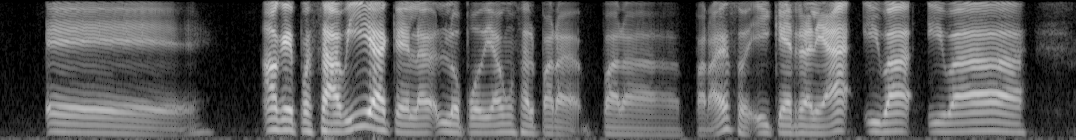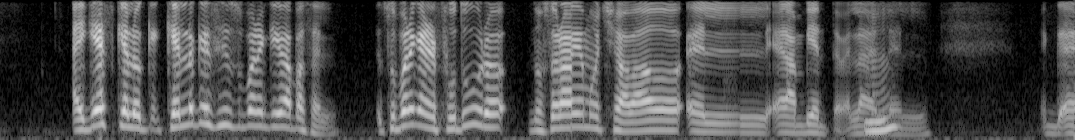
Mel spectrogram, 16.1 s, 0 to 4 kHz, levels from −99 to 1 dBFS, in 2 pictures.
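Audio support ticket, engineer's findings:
Short concealed packet loss, 12.32 s. Brief smear of about 40 ms. Jitter buffer/decoder concealment: late or lost packet, gap patched by extending the preceding sound, then crossfaded back into received audio.

Burst of packet loss, 13.50–13.64 s. About 120 ms of sound missing, replaced by a held, fading continuation, resuming at "el ambiente". Consecutive packets lost or late; concealment stretched and attenuated across the gap. Call path band-limited to 4 kHz, consistent with G.711 mu-law at 64 kbps.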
